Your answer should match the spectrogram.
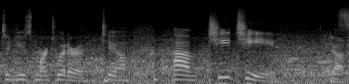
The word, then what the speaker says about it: Chi Chi: Chi Chi. Got it. Sounds C-H-I, like... C-H-I. Spelled like I think it sounds. C-H-I, C-H-I.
